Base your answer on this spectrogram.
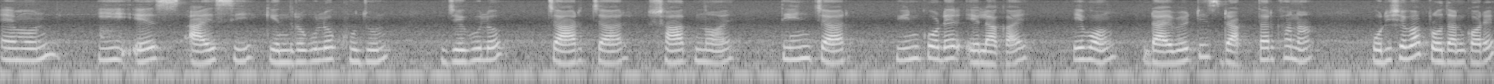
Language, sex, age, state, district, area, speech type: Bengali, female, 30-45, West Bengal, Jhargram, rural, read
